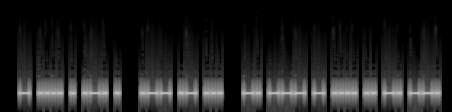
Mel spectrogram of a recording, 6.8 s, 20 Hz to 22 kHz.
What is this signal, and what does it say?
Morse code, heard as a keyed tone, about 25 wpm, 700 Hz. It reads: THERE WAS NOTHING
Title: Sentences from Top 1000 Words - Review Part 1 - 25wpm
